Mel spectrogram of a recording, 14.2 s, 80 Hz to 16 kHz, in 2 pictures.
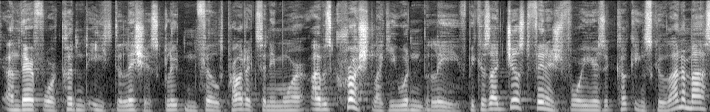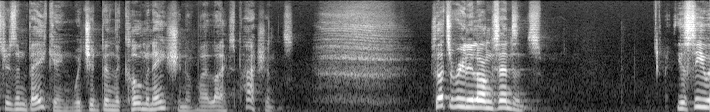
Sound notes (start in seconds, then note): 10.2 inhales deeply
